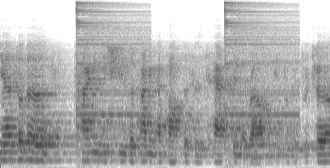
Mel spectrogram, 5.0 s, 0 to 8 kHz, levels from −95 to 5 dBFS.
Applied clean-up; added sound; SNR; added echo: none; Crash cymbal; 9 dB; reverberation time 1.2 s.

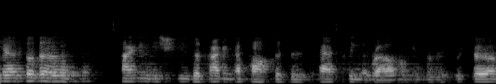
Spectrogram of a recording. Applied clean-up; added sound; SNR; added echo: neural mask model DeepFilterNet 3.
